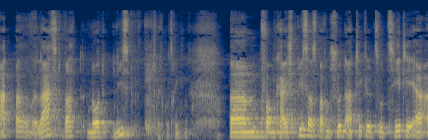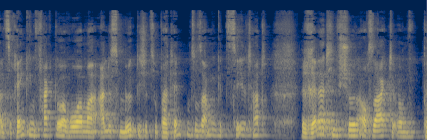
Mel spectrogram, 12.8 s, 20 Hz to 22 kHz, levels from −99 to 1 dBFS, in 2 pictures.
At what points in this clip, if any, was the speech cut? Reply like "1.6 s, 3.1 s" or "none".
2.5 s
